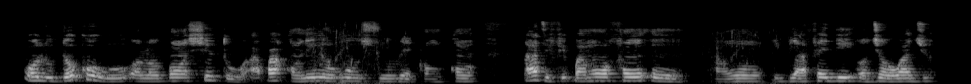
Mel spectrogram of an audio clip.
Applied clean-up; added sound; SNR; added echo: neural mask model DeepFilterNet 3.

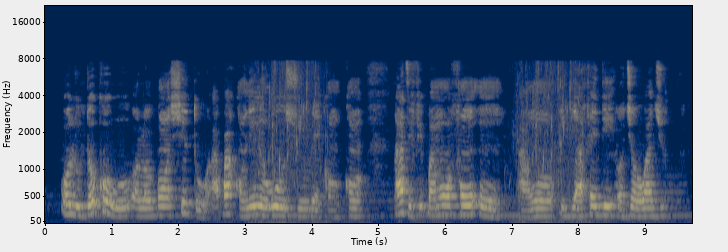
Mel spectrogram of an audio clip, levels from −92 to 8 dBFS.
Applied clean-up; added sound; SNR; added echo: neural separator model SepFormer DNS4.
